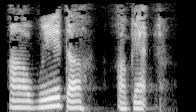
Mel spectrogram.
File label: just pretend, Cayuga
